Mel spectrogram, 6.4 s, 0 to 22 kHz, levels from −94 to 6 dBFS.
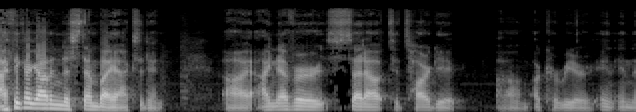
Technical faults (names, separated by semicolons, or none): microphone overload; microphone volume stepped down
